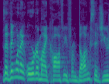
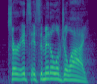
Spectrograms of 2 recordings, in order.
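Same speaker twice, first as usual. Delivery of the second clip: usual speaking voice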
